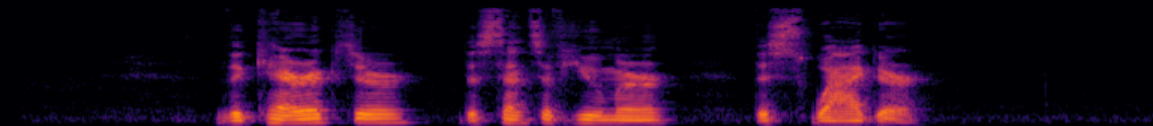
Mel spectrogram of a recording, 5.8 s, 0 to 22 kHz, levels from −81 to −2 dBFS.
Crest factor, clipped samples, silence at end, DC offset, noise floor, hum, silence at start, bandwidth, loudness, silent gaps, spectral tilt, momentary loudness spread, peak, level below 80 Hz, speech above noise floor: 20 dB; under 0.1%; 1.2 s; under 0.1%; -69 dBFS; none; 1.1 s; 16 kHz; -29 LUFS; none; -4.5 dB/octave; 11 LU; -10 dBFS; -78 dBFS; 41 dB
